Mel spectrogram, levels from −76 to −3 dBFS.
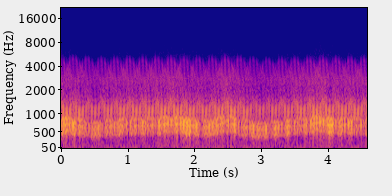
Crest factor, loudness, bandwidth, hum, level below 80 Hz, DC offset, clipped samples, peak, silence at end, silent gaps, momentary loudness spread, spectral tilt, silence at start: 16 dB; -20 LUFS; 8.8 kHz; none; -48 dBFS; under 0.1%; under 0.1%; -4 dBFS; 0 s; none; 5 LU; -5.5 dB/octave; 0 s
